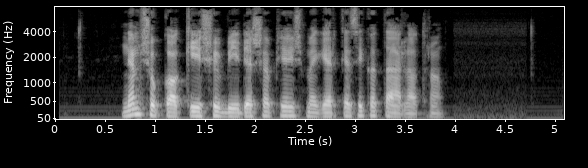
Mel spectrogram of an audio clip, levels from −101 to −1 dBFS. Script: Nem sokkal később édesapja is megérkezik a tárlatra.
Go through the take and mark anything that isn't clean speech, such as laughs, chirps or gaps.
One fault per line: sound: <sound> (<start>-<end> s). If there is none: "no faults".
no faults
